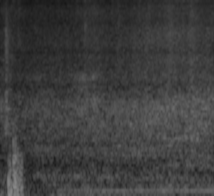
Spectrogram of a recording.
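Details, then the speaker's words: Central air HVAC blower after replacing fan motor and capacitor and matching reversing wires: one thump at start, then quiet even low hum, no rubbing or rattle; blower running normally. "i think i hear it blowing now oh yeah i feel it yep feels just like it did before"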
